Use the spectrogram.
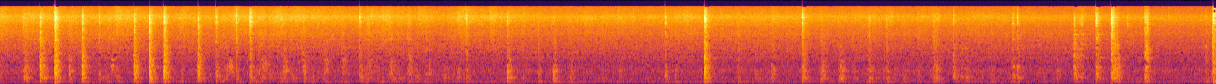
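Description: Turmeric and spices fry lightly in a pan with a soft, steady sizzle, punctuated by sharp clinks and scrapes of a spoon stirring at irregular intervals, close and moderately quiet.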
